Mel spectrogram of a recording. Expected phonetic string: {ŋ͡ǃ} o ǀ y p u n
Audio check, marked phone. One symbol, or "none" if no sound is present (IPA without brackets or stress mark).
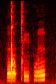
ŋ͡ǃ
